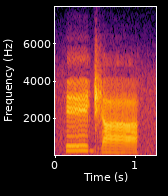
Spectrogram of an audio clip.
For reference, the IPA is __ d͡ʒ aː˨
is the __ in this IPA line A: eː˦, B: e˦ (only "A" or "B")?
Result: A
